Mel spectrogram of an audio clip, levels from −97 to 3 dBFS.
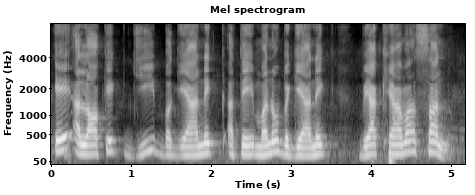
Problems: constant background noise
